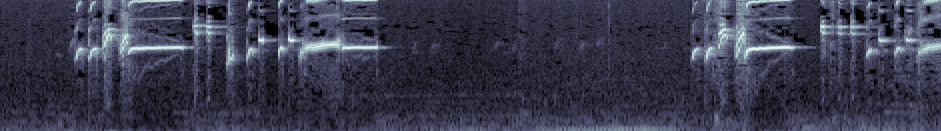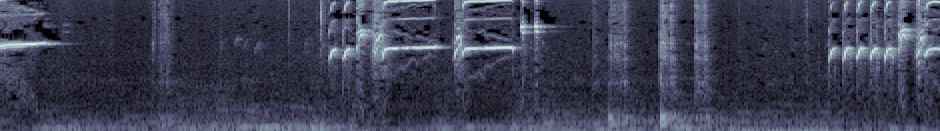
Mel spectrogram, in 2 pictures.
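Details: A hybrid mule of goldfinch and canary delivers several bursts of chirps and long, high whistles, some slurred and rising. Pauses of a second or two separate the bursts, and a low background hum is heard in places.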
